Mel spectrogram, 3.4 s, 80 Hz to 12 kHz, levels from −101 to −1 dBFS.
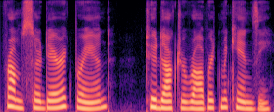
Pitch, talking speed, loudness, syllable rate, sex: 210 Hz, 140 wpm, -17 LUFS, 4.0 syllables/s, female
